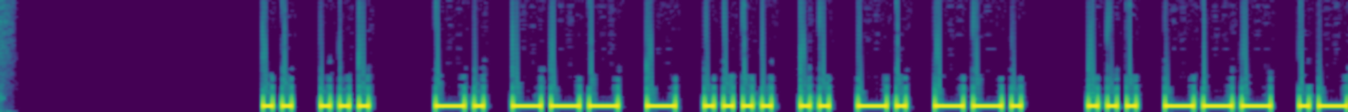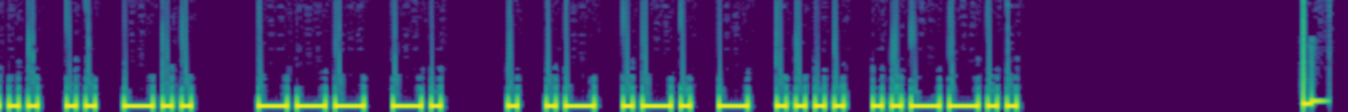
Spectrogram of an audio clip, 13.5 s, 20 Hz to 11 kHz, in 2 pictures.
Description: Morse code, heard as a keyed tone, about 25 wpm, 700 Hz. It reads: IS NOTHING SOLID ON EARTH?
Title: Sentences from Top 1500 Words 25wpm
